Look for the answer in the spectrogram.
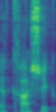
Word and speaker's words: Akashic: the Akashic records.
